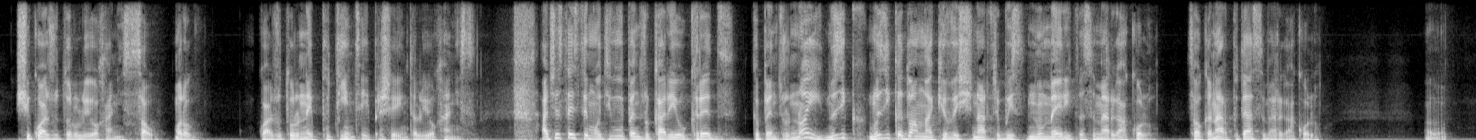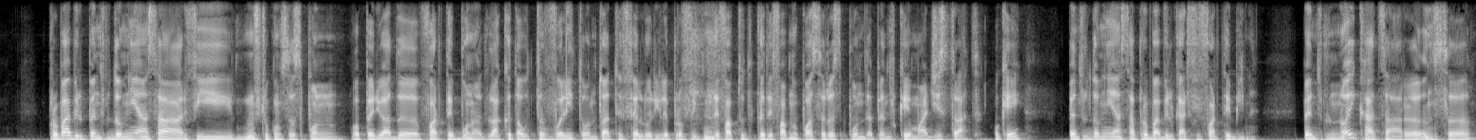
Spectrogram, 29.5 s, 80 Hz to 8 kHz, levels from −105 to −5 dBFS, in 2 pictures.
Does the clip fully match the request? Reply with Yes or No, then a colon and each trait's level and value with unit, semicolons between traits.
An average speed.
No: fast, 195 wpm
